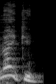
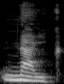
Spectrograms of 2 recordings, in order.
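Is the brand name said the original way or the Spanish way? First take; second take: original way; Spanish way. First: It is pronounced the original way. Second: It is pronounced the Spanish way. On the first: This is how the name is really pronounced. The speaker calls it right. "en realidad se pronuncia" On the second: This is how people in Spain usually say it. The speaker calls it wrong. "en España al menos nos gusta decir"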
